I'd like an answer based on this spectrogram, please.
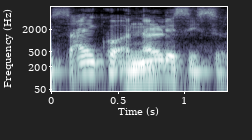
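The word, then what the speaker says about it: psychoanalysis: 정신 분석에서는 사이코 애널리시스 P가 묵음이 돼서요.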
